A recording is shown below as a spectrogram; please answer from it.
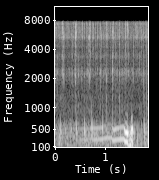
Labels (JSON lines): {"label": "biophony, cascading saw", "recorder": "HydroMoth"}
